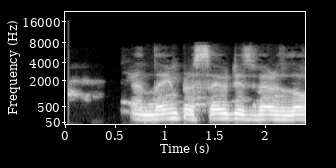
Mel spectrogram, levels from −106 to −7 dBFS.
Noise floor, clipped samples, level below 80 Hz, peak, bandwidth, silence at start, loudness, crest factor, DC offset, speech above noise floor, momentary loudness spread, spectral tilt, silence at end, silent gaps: -38 dBFS; under 0.1%; -54 dBFS; -2 dBFS; 7.8 kHz; 0 s; -13 LUFS; 12 dB; under 0.1%; 25 dB; 9 LU; -6 dB/octave; 0 s; none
